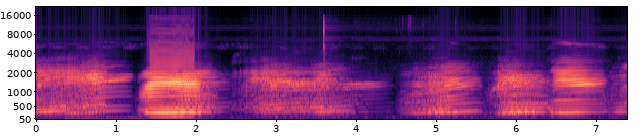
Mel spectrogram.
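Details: Rainy-season frogs in a Philippine backyard, loud at night after heavy downpours, when water stagnates in ditches and swales; drawn-out, bleating croaks follow one another almost without pause, one especially loud call near the start.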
